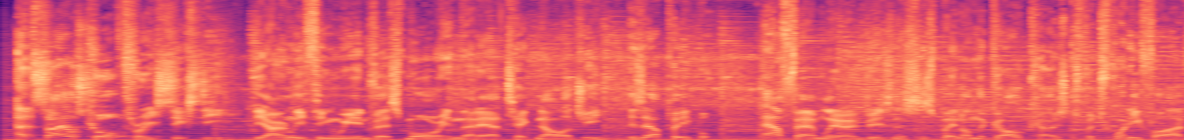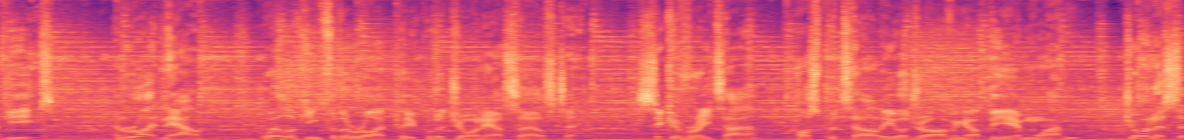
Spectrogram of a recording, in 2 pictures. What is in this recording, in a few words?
radio ad; SCM360; salescorp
